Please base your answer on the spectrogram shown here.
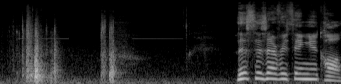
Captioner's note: books thudding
